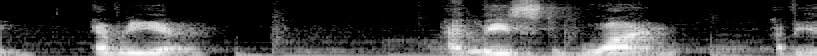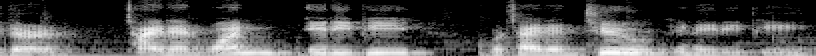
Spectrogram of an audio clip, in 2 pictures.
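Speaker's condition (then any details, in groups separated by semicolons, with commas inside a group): No condition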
